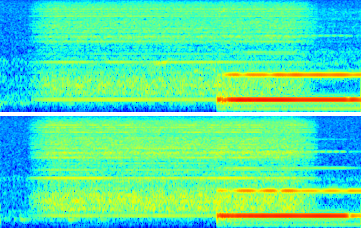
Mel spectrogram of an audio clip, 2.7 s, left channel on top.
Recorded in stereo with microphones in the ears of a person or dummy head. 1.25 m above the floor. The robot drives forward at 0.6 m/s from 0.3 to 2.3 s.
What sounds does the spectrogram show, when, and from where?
1.6 s a bell: 40° right (ahead or behind), 0.8 m; by 2.6 s 65° right (ahead or behind), 0.5 m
